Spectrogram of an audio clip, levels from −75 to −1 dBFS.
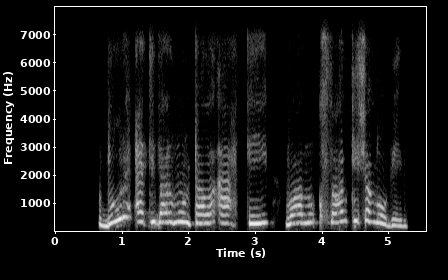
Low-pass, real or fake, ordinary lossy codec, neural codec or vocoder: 7.2 kHz; fake; Opus, 24 kbps; codec, 16 kHz, 2 kbps, FreqCodec, smaller model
